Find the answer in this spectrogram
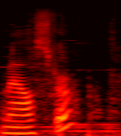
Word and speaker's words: maelstrom: And I should have pronounced that maelstrom.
